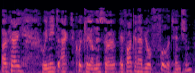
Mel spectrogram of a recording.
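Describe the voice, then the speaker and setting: An actor playing a brisk, authoritative detective in charge of a murder inquiry in a naturalistic radio drama. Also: male voice, on the high side, lo-fi sound, faint music behind, lightly acted. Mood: brisk, commanding. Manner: businesslike, authoritative. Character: brisk male police detective boss running a murder inquiry.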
